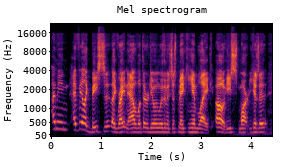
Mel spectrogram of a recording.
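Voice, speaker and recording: Man, fairly high pitch, podcast co-host, casual explaining, rambling, informal, sweary. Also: fast talker, a bit bright.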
